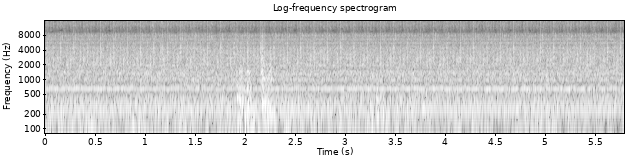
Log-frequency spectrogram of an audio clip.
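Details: Suzuki Futura injection van idling rough: uneven idle with a loose knocking stumble over a steady drone; misfiring and shaking despite new spark plug and swapped coils, cause not yet found before a full cleaning.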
